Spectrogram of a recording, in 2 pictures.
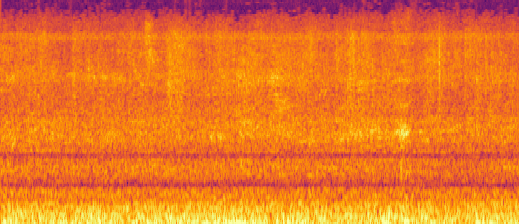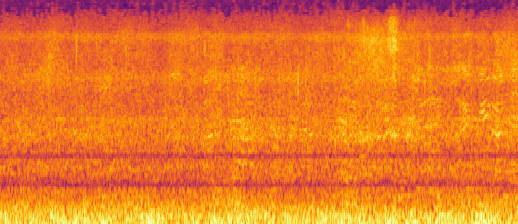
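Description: Steady low outdoor rumble of open-air city ambience, with faint voices of people nearby.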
